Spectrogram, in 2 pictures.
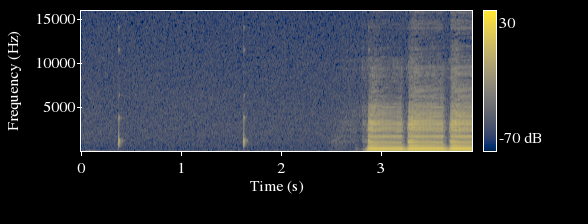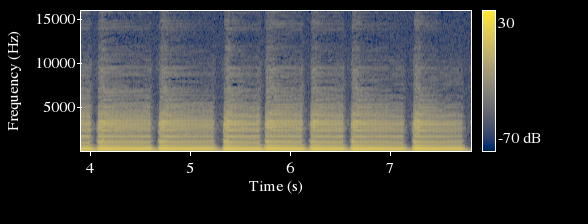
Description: triplets eights saxophone

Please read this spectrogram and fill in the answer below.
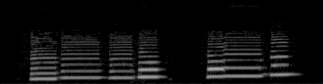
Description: slow alto saxophone

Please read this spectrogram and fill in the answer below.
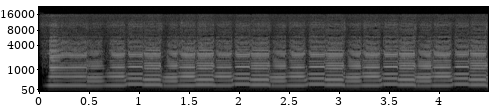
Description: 4 measures saxophone; minute waltz

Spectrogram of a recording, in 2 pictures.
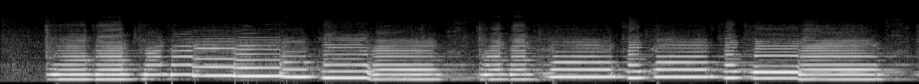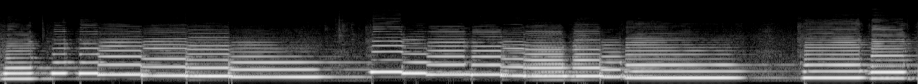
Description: saxophone

